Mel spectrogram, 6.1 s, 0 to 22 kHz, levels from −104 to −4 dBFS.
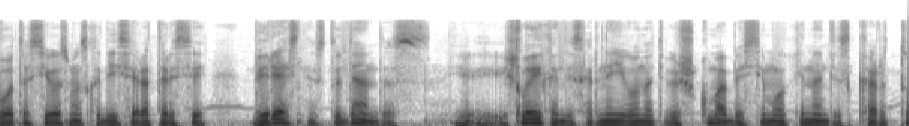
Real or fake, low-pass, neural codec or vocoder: real; 10.8 kHz; none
